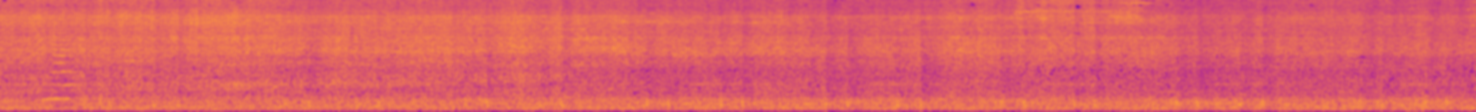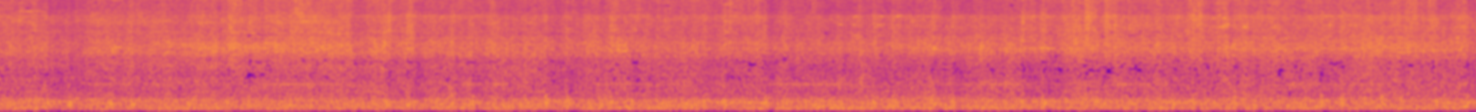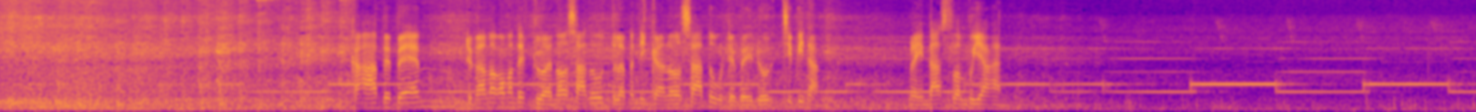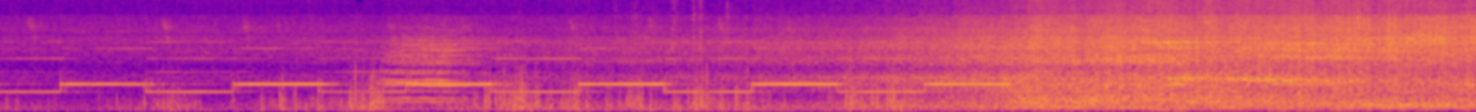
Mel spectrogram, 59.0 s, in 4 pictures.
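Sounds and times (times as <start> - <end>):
steel wheels rumbling on rails: 0.0 - 40.8, 47.1 - 59.0
high wheel squeals: 10.2 - 11.8, 55.6 - 58.4.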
